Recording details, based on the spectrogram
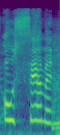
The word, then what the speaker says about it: salmon: I was like, salmon. No. the L is silent.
